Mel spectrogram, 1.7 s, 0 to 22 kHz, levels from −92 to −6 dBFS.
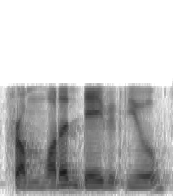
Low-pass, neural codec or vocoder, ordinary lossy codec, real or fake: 3.6 kHz; none; none; real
